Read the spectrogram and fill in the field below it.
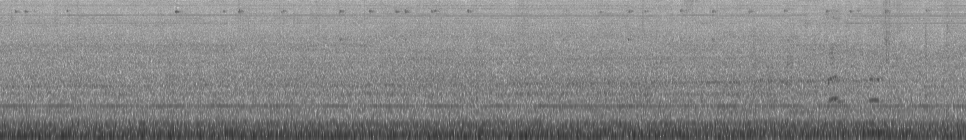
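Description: Jet engines roar steadily as an airliner taxis.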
